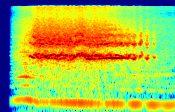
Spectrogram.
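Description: Cartoon sound effect of a car sliding in with a tyre screech: a steady squeal over a low engine hum, fading out near the end.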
